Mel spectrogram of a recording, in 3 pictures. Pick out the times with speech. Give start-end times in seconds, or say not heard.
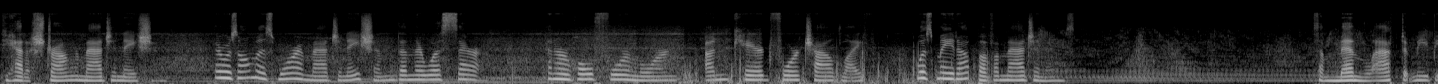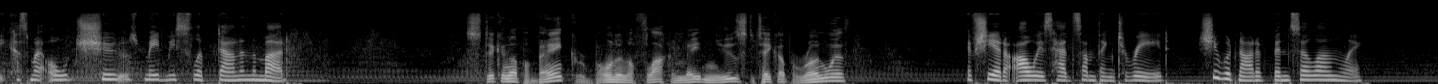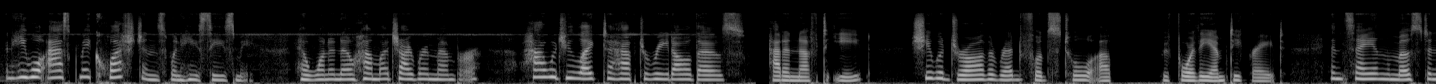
0.0-10.8, 13.2-17.4, 19.1-22.9, 24.1-28.1, 28.8-43.0.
